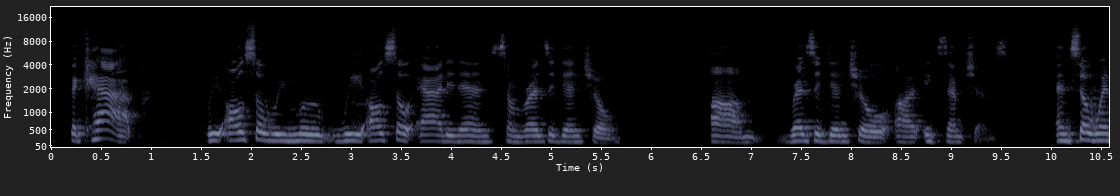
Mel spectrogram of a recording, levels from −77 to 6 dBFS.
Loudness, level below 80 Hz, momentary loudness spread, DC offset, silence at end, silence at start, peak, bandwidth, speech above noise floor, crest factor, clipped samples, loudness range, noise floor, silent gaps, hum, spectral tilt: -40 LUFS; under -90 dBFS; 10 LU; under 0.1%; 0 s; 0.2 s; -24 dBFS; 18 kHz; 37 dB; 18 dB; under 0.1%; 4 LU; -77 dBFS; none; none; -3.5 dB/octave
